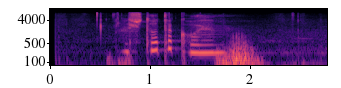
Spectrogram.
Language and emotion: Russian, sad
